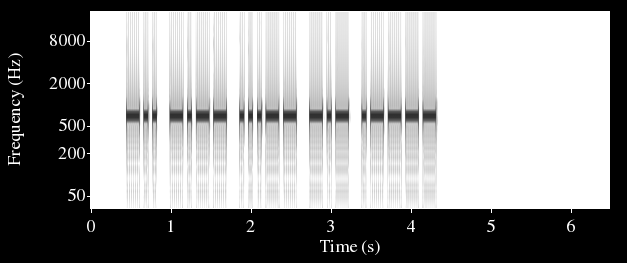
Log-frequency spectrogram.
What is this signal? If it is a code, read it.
Morse code, heard as a keyed tone, about 22 wpm, 700 Hz. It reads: DY3K1
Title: Code Groups - 5 Letter:Numbers - 22wpm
